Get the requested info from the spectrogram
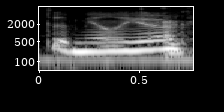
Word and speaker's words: D'Amelio: How do you pronounce her last name? – D'Amelio. – Okay.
